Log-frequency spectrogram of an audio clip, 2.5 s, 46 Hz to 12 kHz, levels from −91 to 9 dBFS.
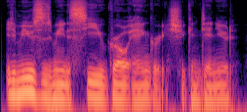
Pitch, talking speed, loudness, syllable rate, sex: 90 Hz, 240 wpm, -19 LUFS, 6.6 syllables/s, male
